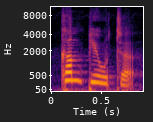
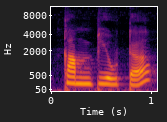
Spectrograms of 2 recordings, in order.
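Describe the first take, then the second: First: "computer" as kuhm-PYOO-tuh, falling; correct pronunciation. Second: "computer" as kum-byoo-tah, b for p; wrong pronunciation. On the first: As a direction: sound a clear p in "computer". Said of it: "it's computer". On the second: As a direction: say "computer" with a b sound, rising. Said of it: "It's not". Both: Shown as a demonstration.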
